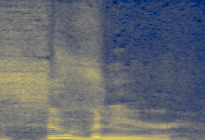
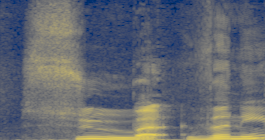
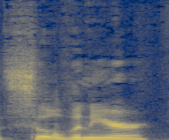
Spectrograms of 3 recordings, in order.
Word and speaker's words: souvenir: It's souvenir. Souvenir. But for whatever reason, it's just one of those words that I think my mother also pronounces it Sylvanir.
